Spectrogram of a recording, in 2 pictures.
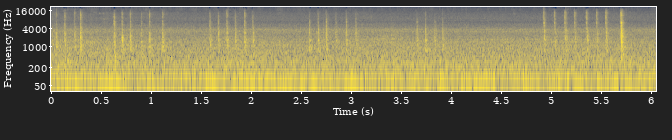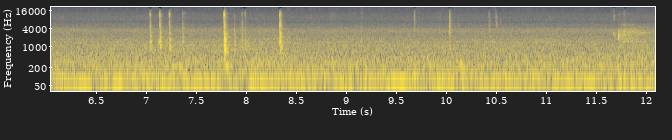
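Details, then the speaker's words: Kenwood KR-6050 receiver (about 60 W per channel) run at full power without dim bulb, one channel dead: sharp irregular clicks over a quiet hum as the protection relay kicks in and out, bulbs flickering; owner suspects something shorting inside. "something is shorting in there cuz I just heard a tick and then the bulbs I know we you're focused on the uh on the uh scope right now but what was happening is the protection relay clicked out these bulbs"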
